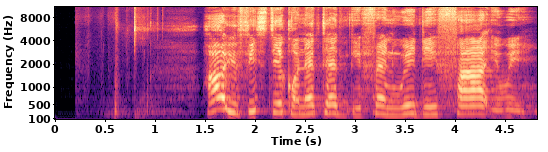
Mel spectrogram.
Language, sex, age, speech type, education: Nigerian Pidgin, female, 30-45, spontaneous, tertiary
